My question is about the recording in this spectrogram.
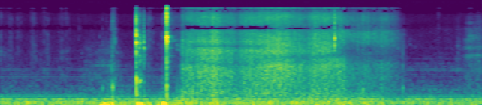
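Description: Clothes iron pressing cotton binding fabric: a few light clicks, then an even hiss lasting about three seconds.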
